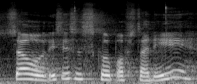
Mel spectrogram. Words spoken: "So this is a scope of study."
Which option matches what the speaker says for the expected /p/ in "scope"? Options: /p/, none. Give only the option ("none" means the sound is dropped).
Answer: /p/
